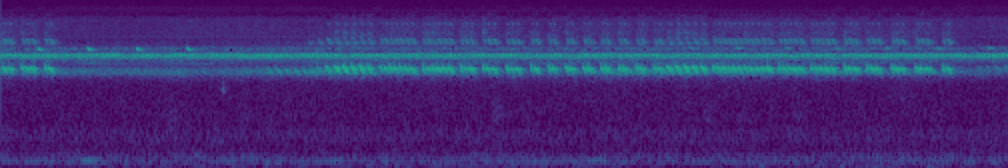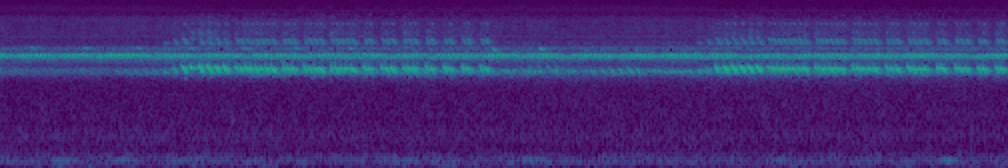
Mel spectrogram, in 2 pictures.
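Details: Autumn insects singing for a sleep recording: a constant high ringing tone joined by pulsed chirping bursts that swell and fade every few seconds, with faint low background noise.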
